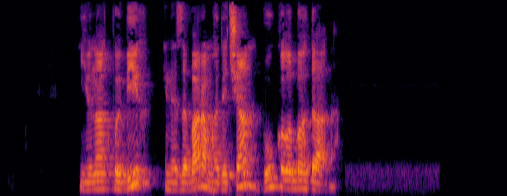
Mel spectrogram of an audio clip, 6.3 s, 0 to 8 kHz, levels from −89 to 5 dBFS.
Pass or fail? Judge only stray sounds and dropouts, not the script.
pass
